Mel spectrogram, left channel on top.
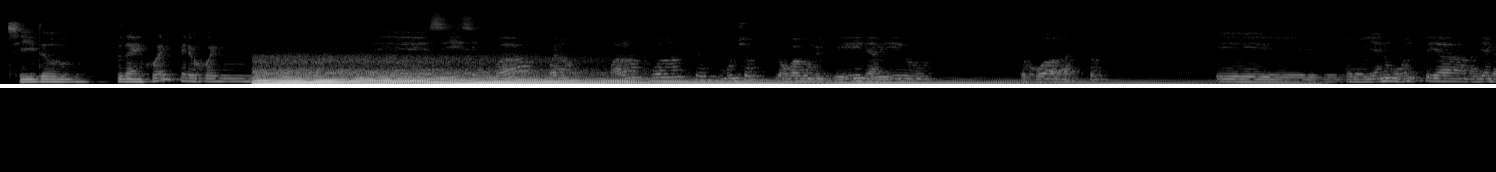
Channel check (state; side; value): silent; right; digital silence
